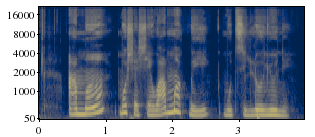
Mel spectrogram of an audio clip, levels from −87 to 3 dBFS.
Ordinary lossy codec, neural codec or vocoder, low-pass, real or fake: none; none; none; real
